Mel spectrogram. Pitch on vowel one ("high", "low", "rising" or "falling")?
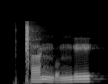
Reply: rising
